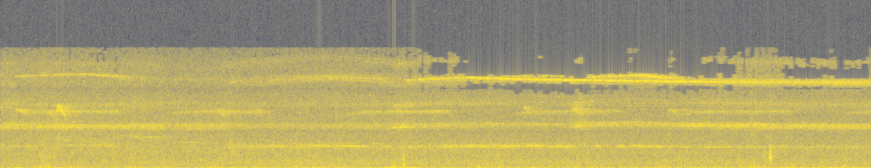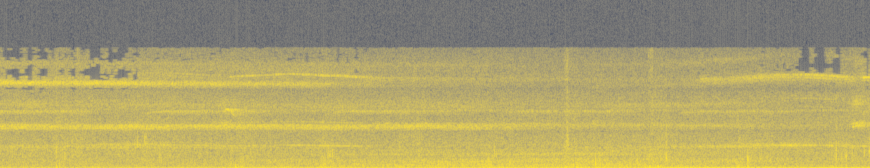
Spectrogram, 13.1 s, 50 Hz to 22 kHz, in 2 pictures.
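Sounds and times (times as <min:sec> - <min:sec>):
footsteps on dirt: 0:00.0 - 0:04.4, 0:05.0 - 0:13.0
high-pitched insect calls: 0:00.0 - 0:13.0.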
